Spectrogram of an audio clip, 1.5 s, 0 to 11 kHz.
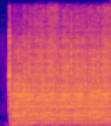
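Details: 1956 Case 420B; the starter churns the engine over steadily but it never catches; cranking no-start, in a fault traced to a bent crown washer and damaged felt spacer under the distributor rotor.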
